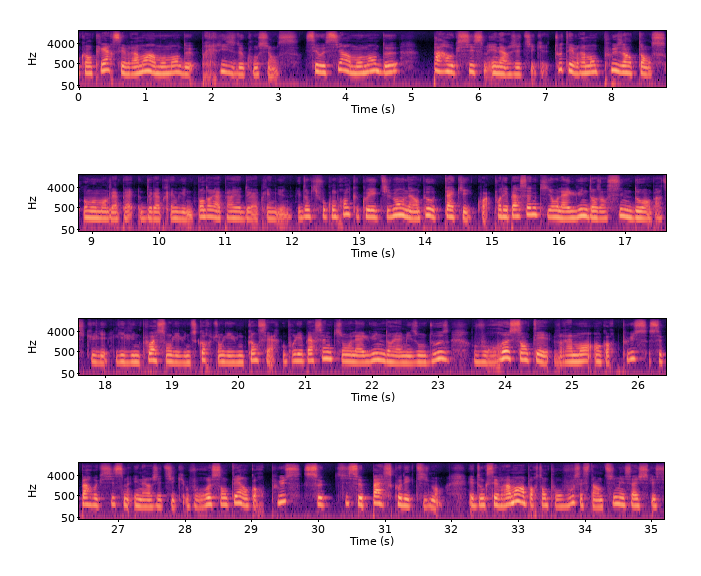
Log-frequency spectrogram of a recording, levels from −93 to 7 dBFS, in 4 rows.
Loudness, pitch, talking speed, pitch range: -20 LUFS, 195 Hz, 200 wpm, 175-215 Hz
